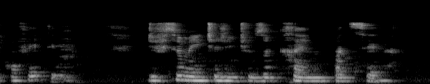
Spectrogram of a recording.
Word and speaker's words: crème pâtissière: Dificilmente a gente usa crème pâtissière. E aí, cuidado, que às vezes algumas pessoas falam assim, creme patisserie. Não, não é creme patisserie. Patisserie é confeitaria.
